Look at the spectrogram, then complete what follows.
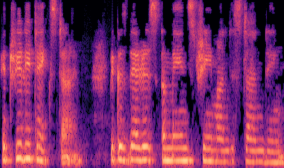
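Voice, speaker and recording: Her voice is fairly high and somewhat breathy. The woman speaks at a fairly slow pace. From northeast India (Shillong). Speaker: singer and writer. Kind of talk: lecture demonstration. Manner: halting.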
